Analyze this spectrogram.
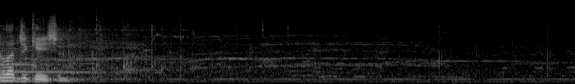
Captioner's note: cheering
